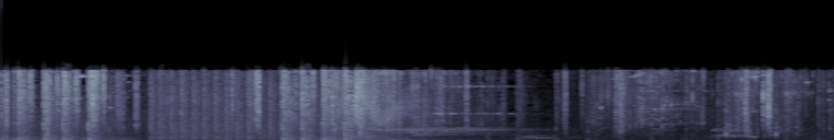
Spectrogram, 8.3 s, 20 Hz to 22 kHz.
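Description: Rapid, sustained minigun fire rattles through a firefight in the video game The Division 2. Dense overlapping gunfire and impacts run for several seconds, then trail off into scattered shots and game effects beneath faint voices.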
